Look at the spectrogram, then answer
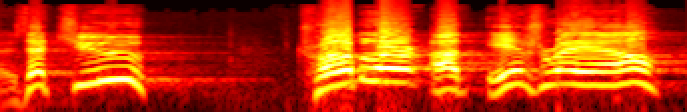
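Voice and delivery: loud, high, slow challenge; accusing shout. Acted. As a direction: call it out slowly, accusing. Acts Ahab accosting Elijah.

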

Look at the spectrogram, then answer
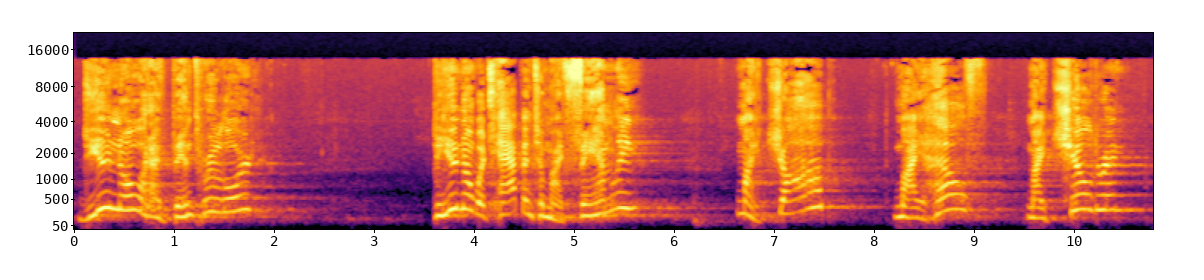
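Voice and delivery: loud, high-pitched protest with rising questions; complaining to God. Retold or imitated. Believer in trials protesting to the Lord, loud high indignant complaint. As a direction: hurl each question at God like a grievance. Angry complaining prayer voiced.

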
